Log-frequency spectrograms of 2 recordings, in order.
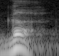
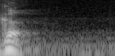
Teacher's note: when we say g, we have vibration, and then it is not aspirated, and the place of articulation is velum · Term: voicing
